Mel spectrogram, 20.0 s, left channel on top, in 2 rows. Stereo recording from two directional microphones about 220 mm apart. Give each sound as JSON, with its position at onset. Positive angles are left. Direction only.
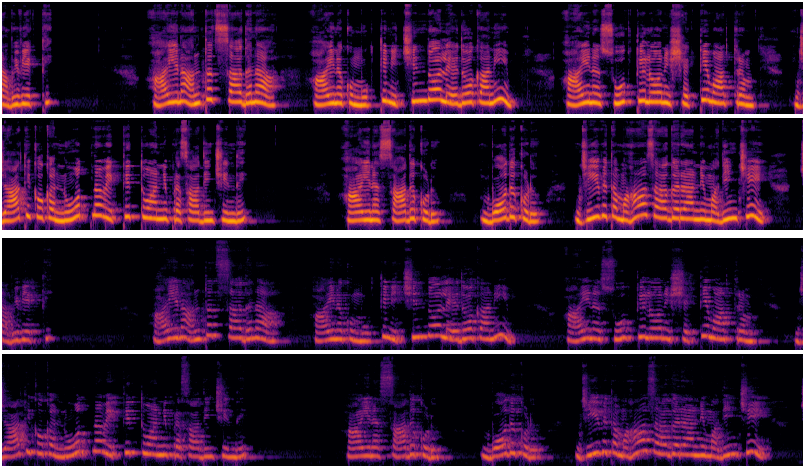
{"t": 0.0, "sound": "a woman's voice", "side_deg": 55}
{"t": 1.8, "sound": "a woman's voice", "side_deg": 50}
{"t": 14.3, "sound": "a woman's voice", "side_deg": 50}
